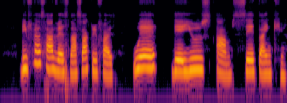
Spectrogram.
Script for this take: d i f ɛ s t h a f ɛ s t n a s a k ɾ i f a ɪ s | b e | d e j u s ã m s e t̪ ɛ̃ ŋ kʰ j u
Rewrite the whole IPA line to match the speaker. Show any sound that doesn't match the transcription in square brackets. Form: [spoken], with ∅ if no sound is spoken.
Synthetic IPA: d i f ɛ s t h a [v] ɛ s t n a s a k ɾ i f a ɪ s | [w] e | d e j u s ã m s e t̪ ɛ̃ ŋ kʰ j u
